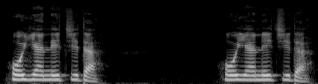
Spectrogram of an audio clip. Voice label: "hoyvnecetv", Muscogee

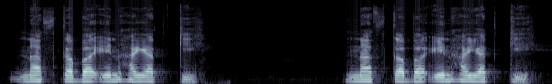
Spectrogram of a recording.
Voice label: "nvrkvpv enhvyvtke", Muscogee

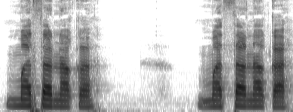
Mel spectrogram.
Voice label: "mvrvnvkv", Muscogee

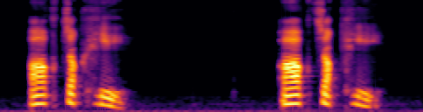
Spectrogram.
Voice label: "akcakhe", Muscogee

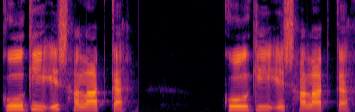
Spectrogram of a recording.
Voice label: "kulke eshvlatkv", Muscogee

